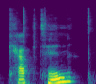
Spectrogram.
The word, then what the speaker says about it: captain: You also have captain where you just say the i but you forget the a and you drop it.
